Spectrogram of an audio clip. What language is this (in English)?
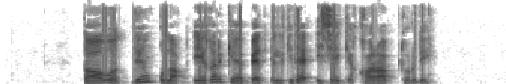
Uyghur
